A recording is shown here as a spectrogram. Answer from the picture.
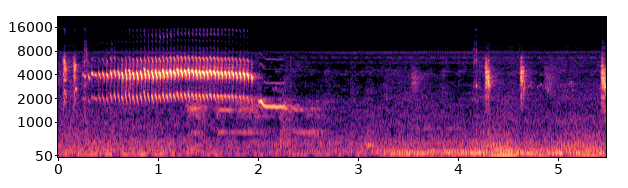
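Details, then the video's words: Tailorbird lure sound used to attract and to encourage non-singing birds: a loud, high, rapidly pulsed trill lasting nearly two seconds, followed by quiet with a few faint sharp chips. "suara pancingan sirtu teras"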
